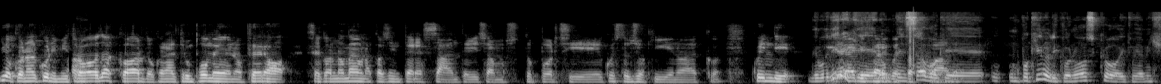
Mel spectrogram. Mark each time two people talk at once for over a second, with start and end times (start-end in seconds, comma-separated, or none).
8.1-9.7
